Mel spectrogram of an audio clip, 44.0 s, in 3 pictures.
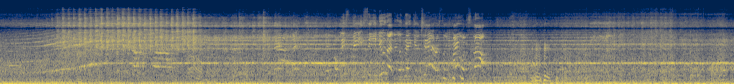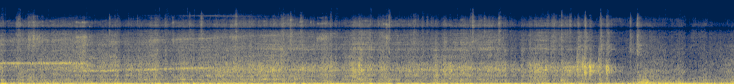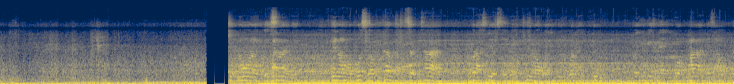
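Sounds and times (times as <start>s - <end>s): train rumbling: 0.0s - 44.0s
wheels clacking over rail joints: 1.4s - 4.4s.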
